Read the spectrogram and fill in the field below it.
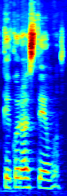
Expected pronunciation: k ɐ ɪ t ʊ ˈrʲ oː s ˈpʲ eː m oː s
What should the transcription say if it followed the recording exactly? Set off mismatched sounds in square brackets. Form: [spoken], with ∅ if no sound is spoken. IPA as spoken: k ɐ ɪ [k] ʊ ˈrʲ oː s [ˈtʲ] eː m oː s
